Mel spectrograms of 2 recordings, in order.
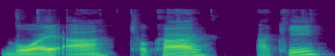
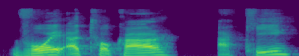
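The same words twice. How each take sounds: First: Slow Spanish repeat, rising on "aquí". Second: Slow careful Spanish, rising on "Voy a tocar aquí"; slow Spanish phrase. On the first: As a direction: say "Voy a tocar aquí" slowly again, lifting at "aquí". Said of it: "I'll tell you why". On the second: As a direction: spell out "Voy a tocar aquí" slowly, stressing "voy". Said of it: "This is a really important one". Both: Shown as a demonstration.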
